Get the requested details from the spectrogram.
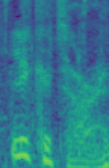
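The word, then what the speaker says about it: Litochoro: Likator, that's how it's pronounced. There's no ch noise apparently in the Greek language.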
